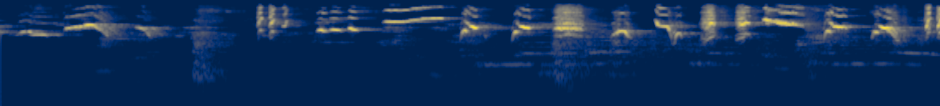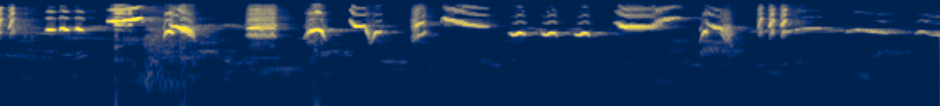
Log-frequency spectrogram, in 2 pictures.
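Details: Oriental magpie-robin in competition singing that lasts all day. Clear whistled phrases mix with short buzzy trills and chirps in a rapid, irregular stream, with brief gaps between bursts.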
